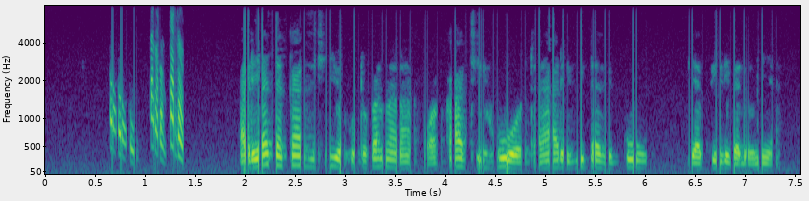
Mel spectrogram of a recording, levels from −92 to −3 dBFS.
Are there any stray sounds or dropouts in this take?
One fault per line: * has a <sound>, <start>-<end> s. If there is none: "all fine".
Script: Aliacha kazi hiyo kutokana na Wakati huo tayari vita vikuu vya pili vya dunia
* has a chirp, 0.6-1.4 s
